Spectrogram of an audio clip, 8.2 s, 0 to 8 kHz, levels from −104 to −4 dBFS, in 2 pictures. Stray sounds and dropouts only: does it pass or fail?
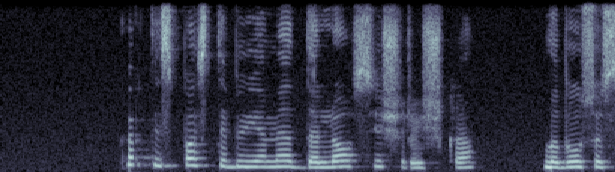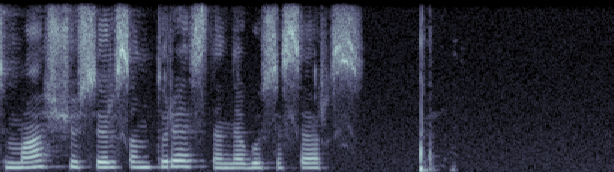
fail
